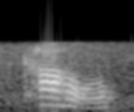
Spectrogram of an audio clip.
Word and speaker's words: Cahill: And then Cahill, which is actually pronounced Cahill, is like Smith over there.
